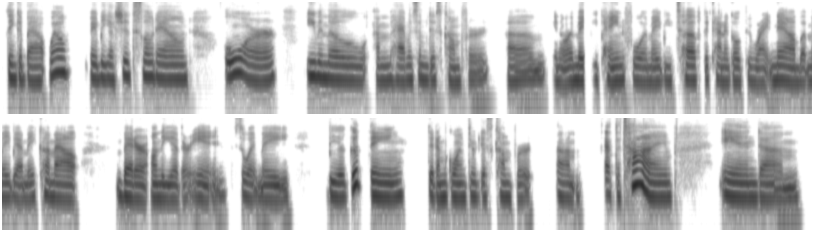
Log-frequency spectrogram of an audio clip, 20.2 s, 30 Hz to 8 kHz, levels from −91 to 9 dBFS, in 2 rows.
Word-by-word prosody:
think 185 -1 +1
about, 165 -2 -2
"Well, 240 +2 +3 0.3
maybe 180 0 0
I - - 0
should 200 +3 -1
slow 205 -3 +2
down," 180 -2 0 0.4
or 190 -5 +3 0.4
even 200 -3 +4
though 170 -2 0
I'm 165 0 -3
having 165 0 -2
some 175 0 +1
discomfort, 155 - -6 0.2
um, 85 +2 -2
you 165 - -5
know, 145 -1 -2
it 155 - 0
may 165 -1 +4
be 175 - -8
painful. 165 0 -2
It 155 - -4
may 155 0 -2
be 160 0 -6
tough 170 0 -1
to - - -4
kinda 165 -2 -4
go 155 0 -3
through 160 +2 -8
right 150 0 -4
now, 165 -2 +1
but 150 -1 -3
maybe 155 0 -2
I 145 - -1
may 150 +2 -3
come 170 -2 -2
out 145 -1 +1 0.5
better 155 -5 +3
on 150 0 +2
the 145 -1 +2
other 145 +1 -3
end, 155 +4 -3
so 170 -3 -3
it 150 - -2
may 140 - 0 0.5
be 170 -2 +2
a 155 - +3
good 275 - +6
thing 165 -1 +3 0.3
that 170 -3 0
I'm 155 - +2
going 155 -1 0
through 165 +1 -3
discomfort, 155 -1 -4 0.3
um, 155 -2 -3 0.3
at 185 -1 0
the 165 - -4
time 165 - +7 0.6
and, 160 -3 +3
um 80 - 0
160 Hz, 180 wpm, -25 LUFS, 155-175 Hz, 0.6 s, time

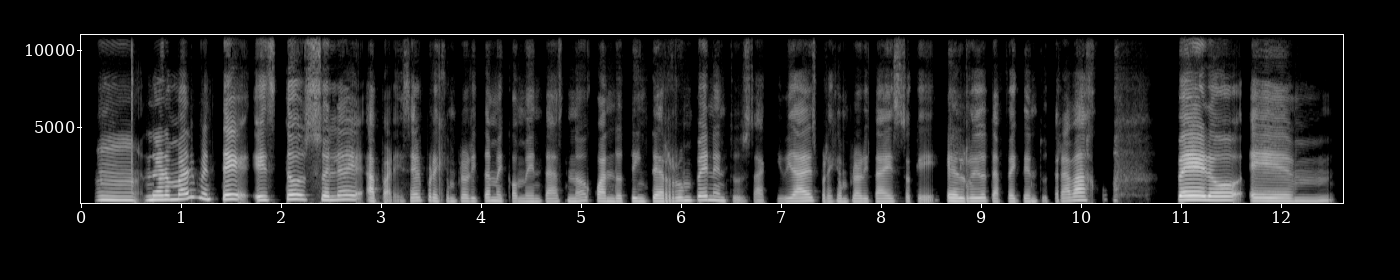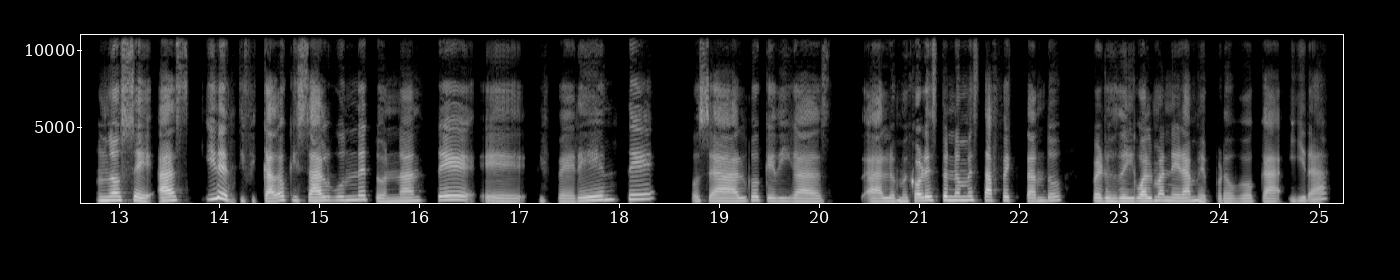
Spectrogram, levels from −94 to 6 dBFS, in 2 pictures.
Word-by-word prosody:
Mm, 250 -1 +2
¿normalmente 300 - +3
esto 260 +4 +2
suele 275 +1 0
aparecer? 205 +1 -3
Por 225 - -6
ejemplo, 190 +1 -8
ahorita 190 +2 -5
me 200 -2 -3
comentas, 175 +1 -7
¿no? 190 +4 -5
Cuando 185 -2 -2
te 190 - -4
interrumpen 205 +7 0
en 220 -3 -2
tus 195 - -14
actividades, 195 +4 -1
por 185 - -11
ejemplo, 180 0 -6
ahorita 180 +1 -3
eso, 180 +1 -8
que - - -11
el 195 -2 +3
ruido 195 +1 +1
te 200 - -6
afecte 180 +1 -6
en 185 0 -6
tu 205 - -17
trabajo, 245 +7 -1 0.7
pero 255 -2 +9
em, 200 0 0 0.3
no 235 +2 +4
sé, 235 -6 0
¿has 235 +2 +4
identificado 230 - +2
quizá 220 -2 +1
algún 235 +3 0
detonante, 220 +2 0
eh, 180 0 -5
diferente? 260 - -2 0.4
O - - -7
sea, 200 -2 +1
algo 210 +4 -2
que 200 -4 -4
digas: 180 -1 -3 0.3
"A 180 -1 -1
lo 195 0 -2
mejor 210 +2 +1
esto 235 +1 +2
no 240 0 +2
me 250 +1 0
está 245 -2 +1
afectando, 225 0 -4 0.3
pero, 195 -2 -1
de 195 - +1
igual 200 +1 +2
manera 205 -2 0
me 200 -6 -3
provoca 175 0 -5
ira". 210 +12 -6
205 Hz, 145 wpm, -23 LUFS, 190-245 Hz, 0.7 s, pero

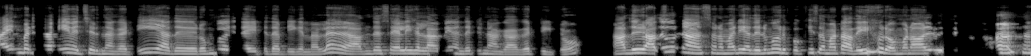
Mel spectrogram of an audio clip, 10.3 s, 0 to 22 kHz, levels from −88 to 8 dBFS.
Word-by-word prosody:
பயன்படுத்தாமயே 255 +2 +1
வச்சிருந்தாங்காட்டி, 200 -2 -4 0.2
அது 195 -1 -3 0.2
ரொம்ப 215 +3 -8 0.2
இதாயிட்டது 185 -1 -4
அப்படிங்கறதால, 170 +3 -6 0.3
அந்தச் 215 +4 -6
சேலைகள்லாமே 215 -1 0
வந்துட்டு 200 +1 -9
நாங்க 175 -3 -5
அகற்றிட்டோம். 170 -1 -8 0.4
அது 220 +4 +3 0.2
அதுவும் 320 +5 -2
நான் 235 -2 +5
சொன்ன 235 -2 -4
மாதிரி 240 +3 +1
அது 225 -1 +1
என்னமோ 245 +4 -1
ஒரு 245 - -2
பொக்கிஷம் 235 +2 -5
மாட்டம் 225 +1 +3
அதையும் 290 +9 +3
ரொம்ப 205 +1 -3
நாள் 215 +1 +4 0.5
வச்சிக்கிட்ருந்தோம். 255 0 +4
215 Hz, 145 wpm, -20 LUFS, 190-245 Hz, 0.5 s, நான்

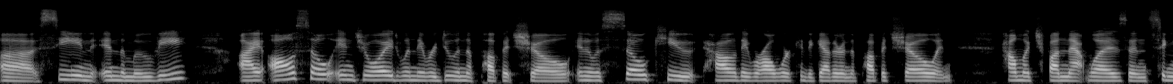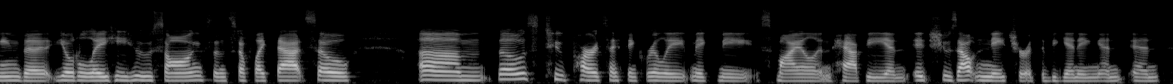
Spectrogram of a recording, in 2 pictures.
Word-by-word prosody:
uh, 165 -4 +2
scene 215 +1 -1
in 195 +2 -2
the 185 - 0
movie. 205 +11 -1 0.5
I 185 +1 +4
also 245 +3 +3
enjoyed 210 -2 +1
when 195 0 -3
they 190 - 0
were 185 -1 -1
doing 190 +1 -2
the 175 - -1
puppet 170 +1 -1
show, 155 -2 0
and 195 - -2
it 190 - +1
was 185 -1 -2
so 225 +2 +1
cute 205 -4 -2
how 185 -1 +3
they 185 0 -1
were 175 0 +1
all 175 0 +4
working 180 +1 -3
together 170 +1 0
in 165 - -1
the 165 - -6
puppet 175 +1 -1
show, 180 -1 +3
and 150 - -4 0.5
how 190 - +4
much 185 -2 -3
fun 180 -1 +4
that 170 0 +2
was, 175 -1 +2
and 165 -2 -1
singing 185 -2 -1
the, 165 -1 +1
yodel-ay-hee-hoo 185 +1 +1
songs, 180 +2 +1
and 175 -1 -3
stuff 185 0 -4
like 175 -1 -1
that, 180 -1 +5
so, 185 -2 +2 0.7
um, 200 -2 +3
those 245 +2 +1
2 235 -3 -7
parts, 190 -2 0
I 185 - -1
think, 180 -1 -8
really 175 -2 -1
make 175 -2 -4
me 160 -2 -6
smile, 165 -2 -2
and - - -7
happy, 160 +1 -1
and 155 0 -5
it 190 -2 -2
she 210 - -9
was 190 -2 -5
out 195 -1 +5
in 185 -1 0
nature 170 -1 -2
at - - -9
the 160 - -11
beginning, 160 -1 -4
and 165 +2 -5
and, 165 -1 -5
180 Hz, 180 wpm, -23 LUFS, 170-195 Hz, 0.7 s, that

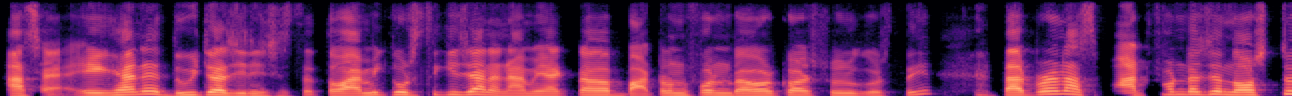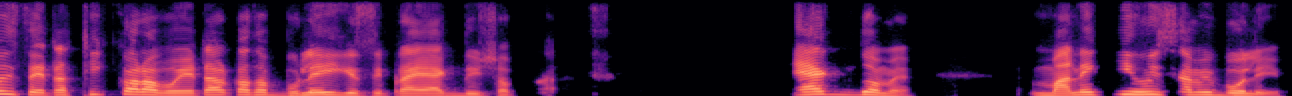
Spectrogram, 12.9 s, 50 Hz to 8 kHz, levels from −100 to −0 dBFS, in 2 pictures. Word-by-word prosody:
আচ্ছা 150 - -1 0.2
এইখানে 200 +6 +3
২ 185 +2 -1
টা 200 - +8
জিনিস 140 -5 -5
আছে। 120 +2 -11
তো - - -1
আমি 180 +4 -2
করছি 205 +1 -2
কি - - -3
জানেন? 185 -9 +2
আমি 155 - -4
একটা 165 +4 -3 0.2
বাটন 170 +7 0
ফোন 185 -1 -1
ব্যবহার 160 +2 +2
করা 175 -1 +1
শুরু 165 -1 -4
করছি। 135 +7 -9 0.5
তারপরে 180 +7 +5
না - - +6
স্মার্ট 170 +1 0
ফোনটা 220 +1 -1
যে - - +4
নষ্ট 195 0 +3
হইছে, 230 -4 -3
এটা 190 0 -1
ঠিক 220 -1 -9
করাবো 210 -6 +4
এটার 195 +3 +1
কথা 200 -1 +1
ভুলেই 185 +7 +1
গেছি 160 -1 -4
প্রায় 155 -1 +2
১-২ 140 -2 -8
সপ্তাহ। - - -12 1.3
একদমে! 210 -3 -1 0.8
মানে 165 +5 +4
কি 230 - -5
হইছে, 220 -1 -2
আমি 205 - 0
বলি 155 -6 0
180 Hz, 195 wpm, -24 LUFS, 160-205 Hz, 1.3 s, টা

